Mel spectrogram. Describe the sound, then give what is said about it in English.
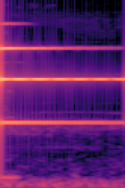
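A bright electronic ding rings once: an online store's new-sale notification chime. It holds as a clear, steady high tone with a slight shimmering pulse before it ends. “I love that. That is the sound of another sale on Shopify”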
